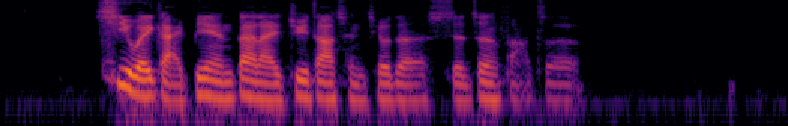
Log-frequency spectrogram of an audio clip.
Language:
Chinese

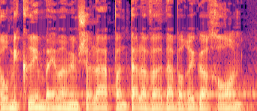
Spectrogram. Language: Hebrew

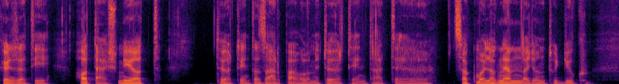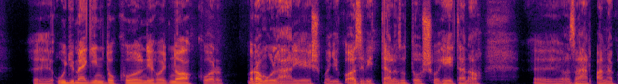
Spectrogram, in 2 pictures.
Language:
Hungarian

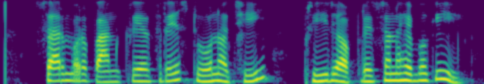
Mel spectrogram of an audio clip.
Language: Odia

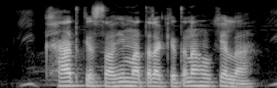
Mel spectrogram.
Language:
Bhojpuri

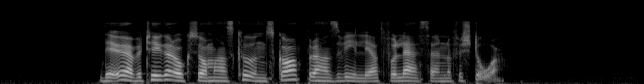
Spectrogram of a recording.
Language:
Swedish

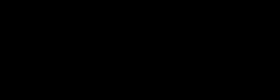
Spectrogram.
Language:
Uzbek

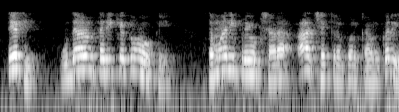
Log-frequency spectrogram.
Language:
Gujarati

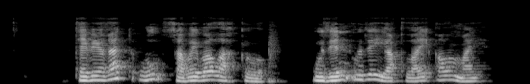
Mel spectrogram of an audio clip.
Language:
Bashkir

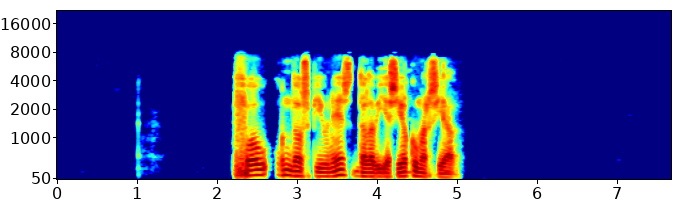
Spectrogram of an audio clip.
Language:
Catalan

